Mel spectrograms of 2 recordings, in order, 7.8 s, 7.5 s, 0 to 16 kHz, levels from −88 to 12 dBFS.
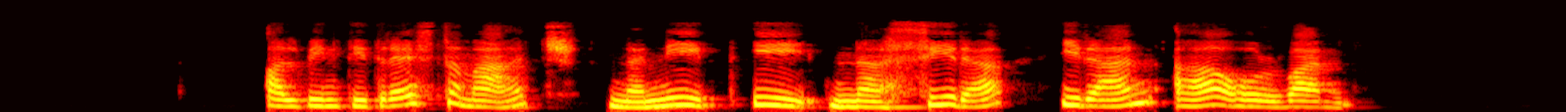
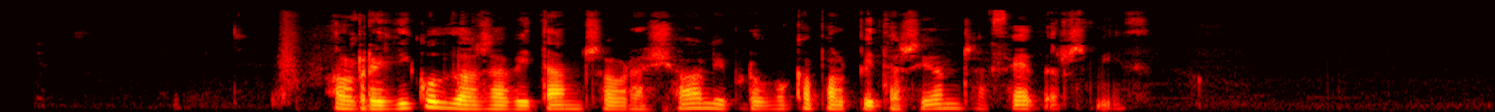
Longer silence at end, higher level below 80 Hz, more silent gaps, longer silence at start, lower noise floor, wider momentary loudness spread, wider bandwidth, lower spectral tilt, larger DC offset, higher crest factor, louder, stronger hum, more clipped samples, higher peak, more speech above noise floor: second, 1.1 s vs 1.8 s; first, -56 dBFS vs -76 dBFS; neither; about the same, 1.35 s vs 1.4 s; first, -89 dBFS vs -76 dBFS; second, 7 LU vs 14 LU; second, 7.4 kHz vs 11.5 kHz; first, -7.5 dB/octave vs -6 dB/octave; neither; second, 12 dB vs 22 dB; first, -13 LUFS vs -28 LUFS; neither; neither; first, -2 dBFS vs -8 dBFS; first, 77 dB vs 49 dB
